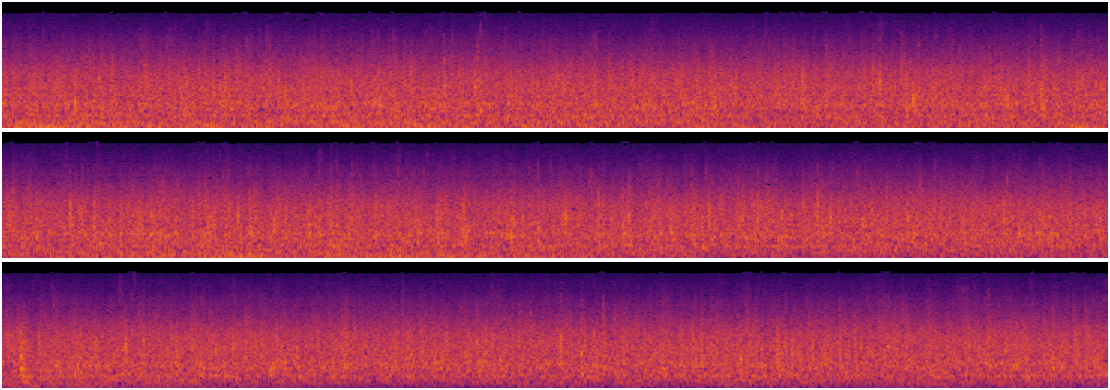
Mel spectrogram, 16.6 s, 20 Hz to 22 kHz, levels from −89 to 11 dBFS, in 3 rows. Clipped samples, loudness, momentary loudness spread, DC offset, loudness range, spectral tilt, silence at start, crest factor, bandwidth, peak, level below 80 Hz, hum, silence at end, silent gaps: under 0.1%; -21 LUFS; 1 LU; under 0.1%; 0 LU; -3.5 dB/octave; 0 s; 20 dB; 17 kHz; -2 dBFS; -38 dBFS; none; 0 s; none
